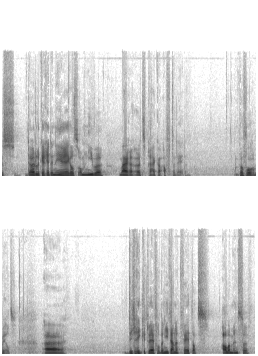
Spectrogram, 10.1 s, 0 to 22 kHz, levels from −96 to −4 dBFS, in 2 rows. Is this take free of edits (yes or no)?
yes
